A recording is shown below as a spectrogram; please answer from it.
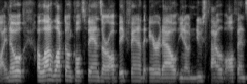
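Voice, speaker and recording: A man's voice: mid-range voice, fairly bright tone. A man appearing as a guest on a sports podcast, making emphatic points about football and repeating them for weight. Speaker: guest analyst. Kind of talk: casual sports podcast chat.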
